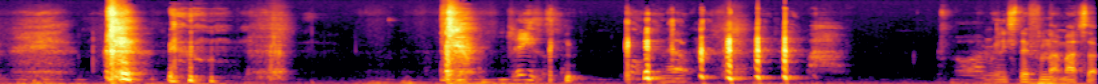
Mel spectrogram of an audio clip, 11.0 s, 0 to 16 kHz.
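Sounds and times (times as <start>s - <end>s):
breathy exhalations: 0.0s - 1.6s, 8.1s - 8.7s
person sneezing: 1.1s - 1.6s, 4.4s - 5.0s
speech: 1.2s - 2.0s, 10.2s - 10.9s
laughter: 5.2s - 8.4s.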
